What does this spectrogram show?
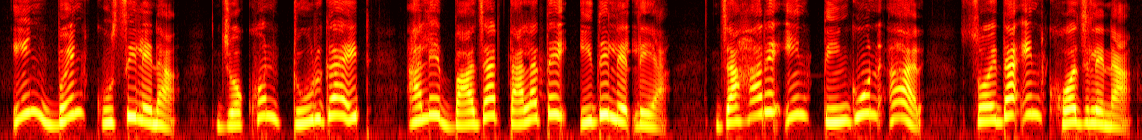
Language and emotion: Santali, angry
